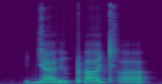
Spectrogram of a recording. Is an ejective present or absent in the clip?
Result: present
